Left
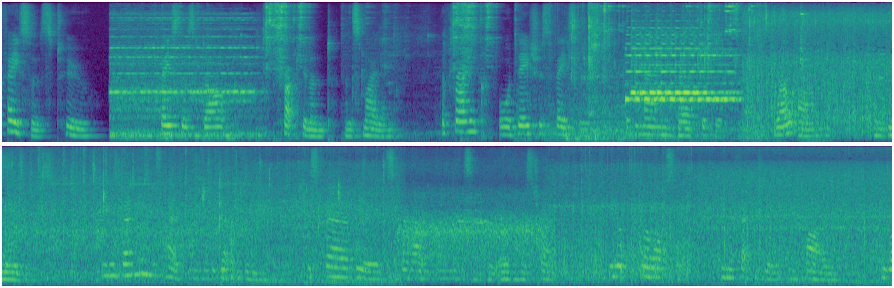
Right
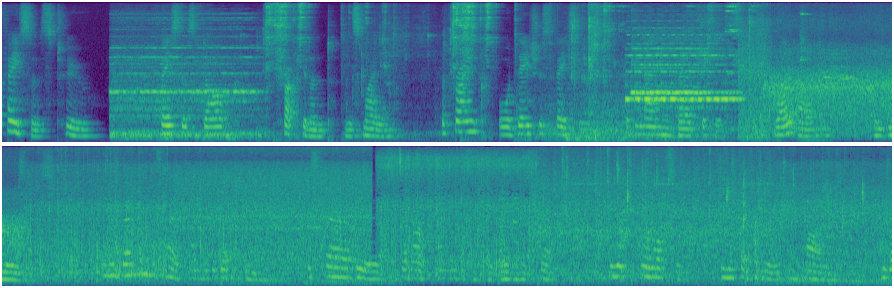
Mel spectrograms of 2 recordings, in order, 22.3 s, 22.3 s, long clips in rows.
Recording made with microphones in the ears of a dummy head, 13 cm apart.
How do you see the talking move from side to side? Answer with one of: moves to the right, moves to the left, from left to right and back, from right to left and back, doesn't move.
doesn't move.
